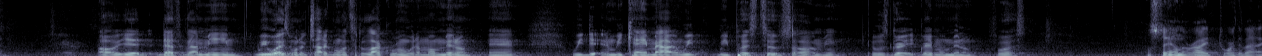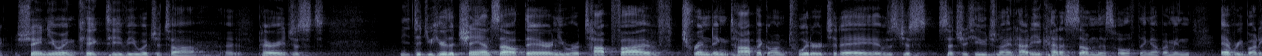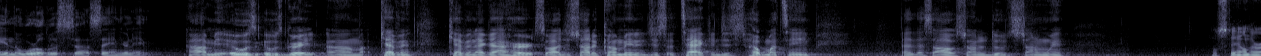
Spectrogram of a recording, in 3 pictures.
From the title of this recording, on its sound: Press Conferences & Post-Game Interviews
